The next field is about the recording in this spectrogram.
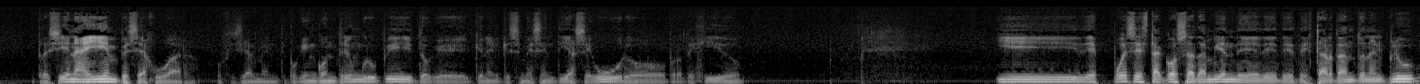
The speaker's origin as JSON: {"language": "Spanish", "town": "Bahía Blanca", "region": "Buenos Aires Province", "country": "Argentina", "tie": "born or raised there", "moved": "as an adult", "said": "yo nací, pertenezco a una familia de clase media, con dos hermanos, un hermano más grande y una hermana más pequeña, de muy poquita diferencia de edad los tres, de un barrio típico de Bahía, popular, si se quiere, que es Villa Mitre"}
